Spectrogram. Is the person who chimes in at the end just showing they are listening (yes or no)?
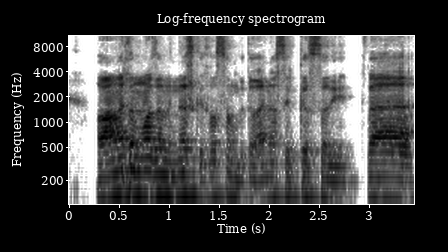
yes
